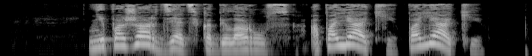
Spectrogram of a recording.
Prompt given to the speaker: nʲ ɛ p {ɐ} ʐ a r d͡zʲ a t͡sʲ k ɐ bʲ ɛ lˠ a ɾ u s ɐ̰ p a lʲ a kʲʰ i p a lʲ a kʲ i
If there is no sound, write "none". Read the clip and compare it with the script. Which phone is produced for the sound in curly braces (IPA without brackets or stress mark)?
a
